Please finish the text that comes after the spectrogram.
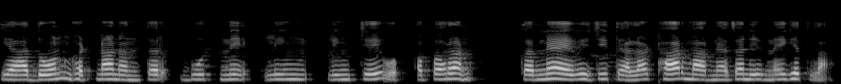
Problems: background sounds at intervals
